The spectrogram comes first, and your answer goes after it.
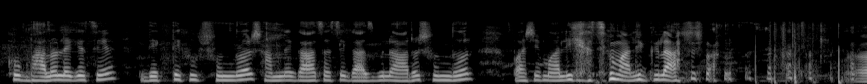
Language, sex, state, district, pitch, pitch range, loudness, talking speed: Bengali, female, West Bengal, North 24 Parganas, 200 Hz, 185-220 Hz, -28 LUFS, 140 wpm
